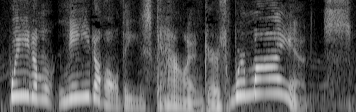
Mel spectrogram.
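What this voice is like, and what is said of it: Comic Mayan character voice. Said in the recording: “That's my Mayan impression.”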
